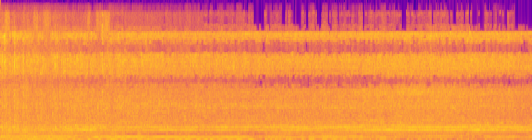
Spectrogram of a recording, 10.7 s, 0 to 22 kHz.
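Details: Vintage two-stroke outboard (restored then repaired), 5-minute run, started with throttle on high after extra primer pumps; even, crisp buzz holding steady speed with no misses, knocks or surging, ran good.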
